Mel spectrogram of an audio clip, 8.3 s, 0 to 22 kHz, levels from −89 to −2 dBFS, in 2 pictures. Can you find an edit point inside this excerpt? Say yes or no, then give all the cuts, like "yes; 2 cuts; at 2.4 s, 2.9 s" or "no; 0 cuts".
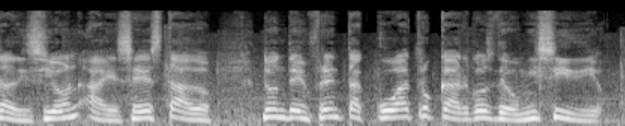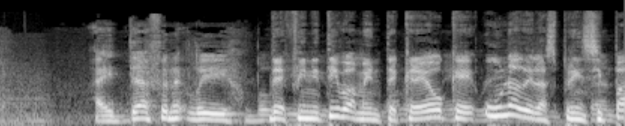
no; 0 cuts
